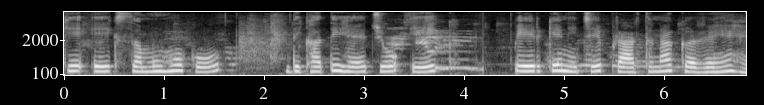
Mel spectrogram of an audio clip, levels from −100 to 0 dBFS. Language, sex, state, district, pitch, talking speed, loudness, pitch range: Hindi, female, Assam, Kamrup Metropolitan, 235 Hz, 130 wpm, -15 LUFS, 225-255 Hz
